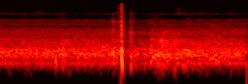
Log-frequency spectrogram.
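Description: A football kickoff: the kicker's foot strikes the ball off the tee with one sharp smack about a second in, over a steady background hum.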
